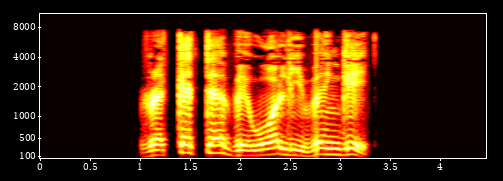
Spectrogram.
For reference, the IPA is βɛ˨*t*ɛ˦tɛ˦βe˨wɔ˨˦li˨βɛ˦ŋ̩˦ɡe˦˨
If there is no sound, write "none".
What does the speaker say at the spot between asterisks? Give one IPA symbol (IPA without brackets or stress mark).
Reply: k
